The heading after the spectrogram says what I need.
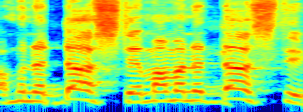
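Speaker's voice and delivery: put-on English accent with very high pitch. Retelling a fighter's threat after the crowd incident: Leon Edwards English accent. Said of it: "in his English accent".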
